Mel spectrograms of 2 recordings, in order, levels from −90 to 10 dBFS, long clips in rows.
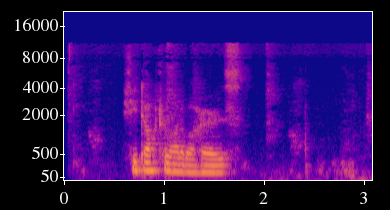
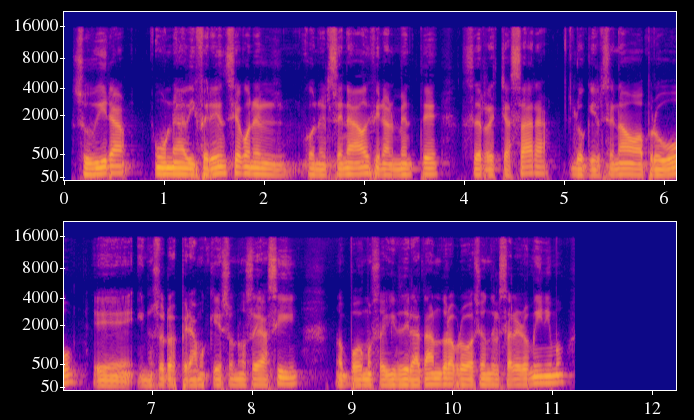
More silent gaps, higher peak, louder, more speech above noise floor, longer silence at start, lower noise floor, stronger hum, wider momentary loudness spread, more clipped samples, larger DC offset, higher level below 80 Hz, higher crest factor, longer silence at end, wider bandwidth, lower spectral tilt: neither; second, -8 dBFS vs 0 dBFS; second, -24 LUFS vs -17 LUFS; second, 33 dB vs over 74 dB; first, 0.6 s vs 0.1 s; second, -55 dBFS vs under -90 dBFS; neither; first, 13 LU vs 7 LU; neither; neither; second, -58 dBFS vs -38 dBFS; about the same, 20 dB vs 16 dB; second, 0.1 s vs 1.05 s; second, 11.5 kHz vs 16 kHz; about the same, -6.5 dB/octave vs -6.5 dB/octave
